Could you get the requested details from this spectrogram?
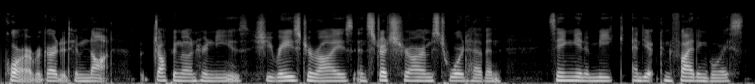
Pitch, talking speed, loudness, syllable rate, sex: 165 Hz, 215 wpm, -20 LUFS, 5.8 syllables/s, female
